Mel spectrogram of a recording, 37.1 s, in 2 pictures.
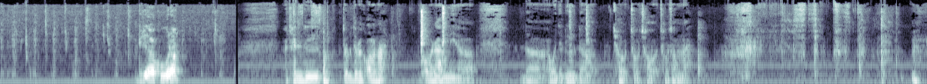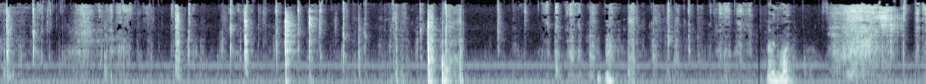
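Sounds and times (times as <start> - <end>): wet chewing and lip smacks: 0.0 - 2.8, 3.9 - 4.6, 18.6 - 19.8, 21.2 - 27.1, 31.6 - 33.6.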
